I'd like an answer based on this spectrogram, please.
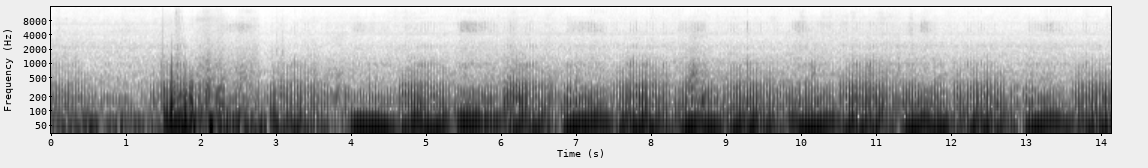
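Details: House cat disturbed while sleeping and purring loudly, a rough low rumble swelling with each breath about every 1.2 seconds, clearly rhythmic, preceded by a brief rustle near the start.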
